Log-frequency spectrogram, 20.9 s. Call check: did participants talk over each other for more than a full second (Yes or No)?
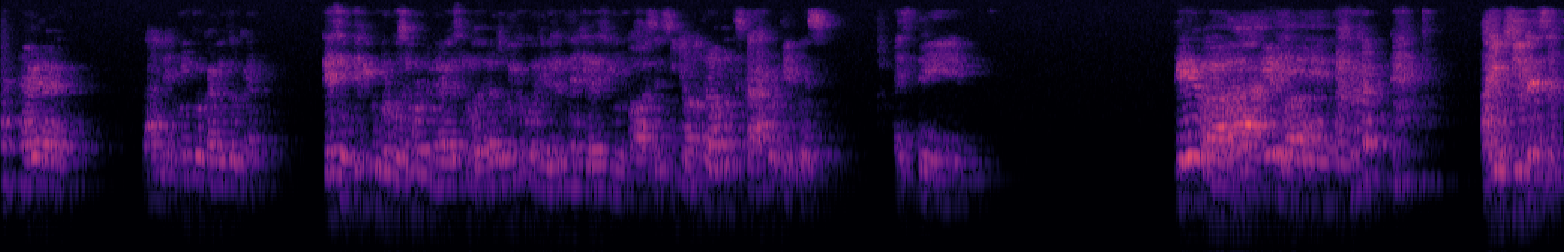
Yes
